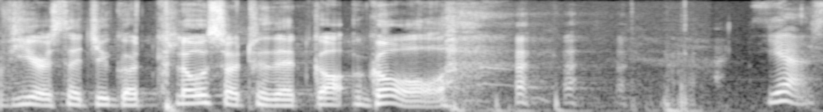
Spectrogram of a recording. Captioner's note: chuckles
